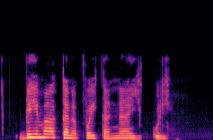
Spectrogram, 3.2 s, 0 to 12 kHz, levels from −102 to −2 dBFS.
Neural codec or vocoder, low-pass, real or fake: codec, 16 kHz, 8 kbps, FreqCodec, smaller model; 7.2 kHz; fake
